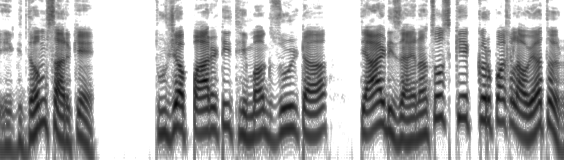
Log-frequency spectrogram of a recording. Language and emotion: Goan Konkani, happy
